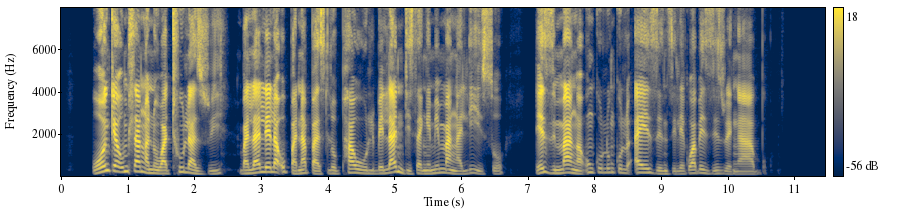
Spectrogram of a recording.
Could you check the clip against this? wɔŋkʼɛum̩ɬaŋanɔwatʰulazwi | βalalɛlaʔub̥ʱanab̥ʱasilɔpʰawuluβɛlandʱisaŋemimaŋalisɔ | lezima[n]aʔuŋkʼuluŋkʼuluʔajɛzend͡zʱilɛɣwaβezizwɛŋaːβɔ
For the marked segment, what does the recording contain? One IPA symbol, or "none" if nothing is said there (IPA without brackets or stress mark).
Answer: ŋ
